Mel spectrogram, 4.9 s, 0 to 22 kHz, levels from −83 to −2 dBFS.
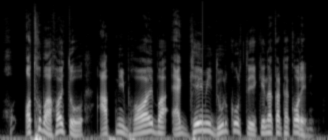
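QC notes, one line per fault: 1.04 s and 3.03 s, audio missing between chunks: a tiny skip, around 10 ms, just before "আপনি ভয় বা" and again between "আপনি ভয় বা" and "দূর করতে". The even 2-second spacing points to chunked processing, likely losing a sliver at each handover and butting the edges together.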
